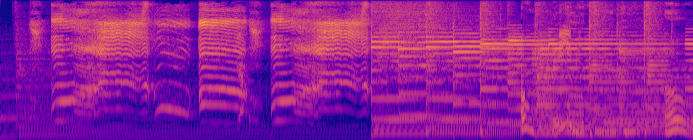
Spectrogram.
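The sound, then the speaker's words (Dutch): A baby cries in loud, wailing bursts with rising and falling pitch, then music with sustained tones joins and the fussy infant cries continue over it. “Maak je borst maar nat voor huilen”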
